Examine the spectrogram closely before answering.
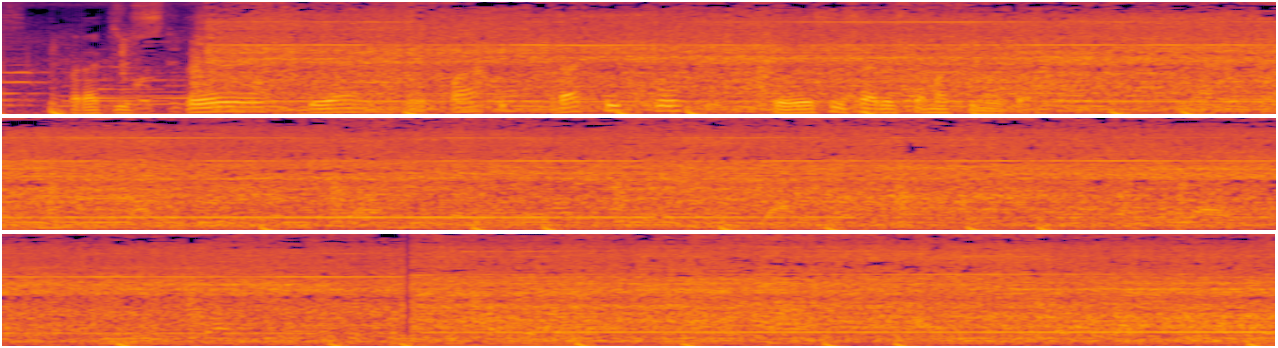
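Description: A handheld upholstery cleaner whirs and sucks across fabric.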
